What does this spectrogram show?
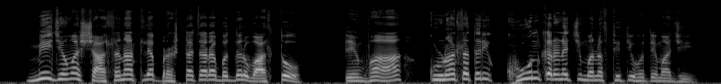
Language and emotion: Marathi, angry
